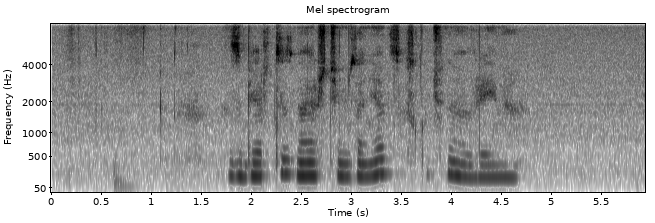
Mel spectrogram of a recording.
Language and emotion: Russian, sad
